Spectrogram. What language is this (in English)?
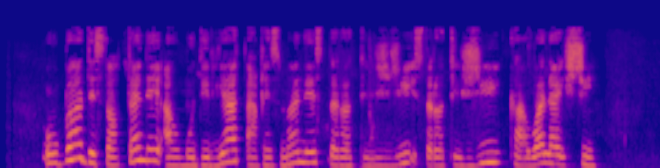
Pashto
